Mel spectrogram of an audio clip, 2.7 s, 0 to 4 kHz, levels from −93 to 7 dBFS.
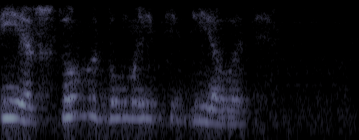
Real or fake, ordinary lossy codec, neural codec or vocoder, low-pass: fake; Opus, 16 kbps; vocoder, 22.05 kHz, 80 mel bands, HiFi-GAN; 3.6 kHz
